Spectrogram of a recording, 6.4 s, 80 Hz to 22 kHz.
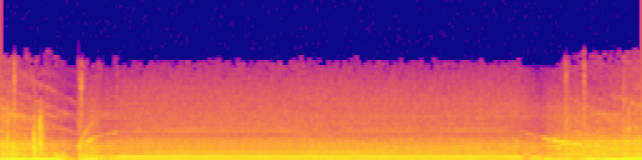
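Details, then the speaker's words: Shark Navigator NV201 vacuum, brought in for an alleged clog: motor spins up to a steady, even high whir then winds down, running with no suction; disassembly later found no fault, possibly a misassembly causing a leak. "indeed there's no suction so we need to make this vacuum cleaner suck again"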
